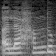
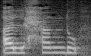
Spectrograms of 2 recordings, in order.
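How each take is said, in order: First: A short vowel follows the L sound. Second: The L sound closes directly without a vowel. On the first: The speaker calls it wrong. "हम अब बाज़ जगह गलती करते हैं, अलहम्दु पढ़ते हैं, हमज़ा लाम ज़बर होता है अल" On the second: The speaker calls it right. "लाम के ऊपर ज़बर नहीं है बल्कि जज़म है। तो किस तरह से पढ़ेंगे?"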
